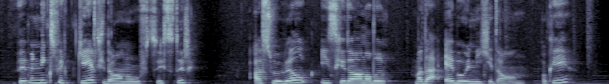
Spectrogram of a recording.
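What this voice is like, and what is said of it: Very broad flat Dutch accent. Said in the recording (Dutch): “En heeft zo'n heel plat accent.”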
